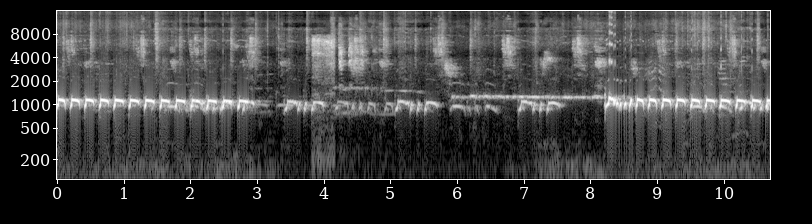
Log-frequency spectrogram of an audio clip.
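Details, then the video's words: Local zebra dove with the sought-after 'kung' voice, suited as a master recording for training: rapid series of bubbling coos, then a sparse, slower middle section with a long steady tone, ending in another fast cooing run. "perkutut lokal suara kung"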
